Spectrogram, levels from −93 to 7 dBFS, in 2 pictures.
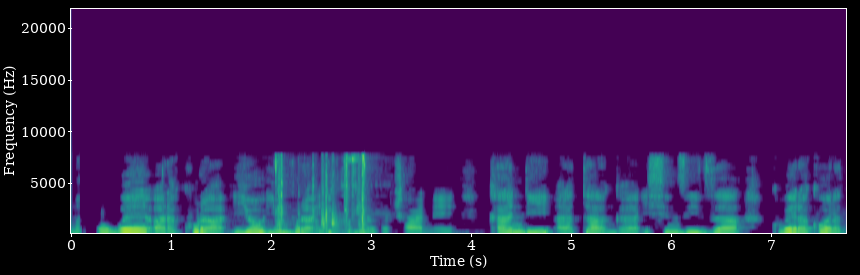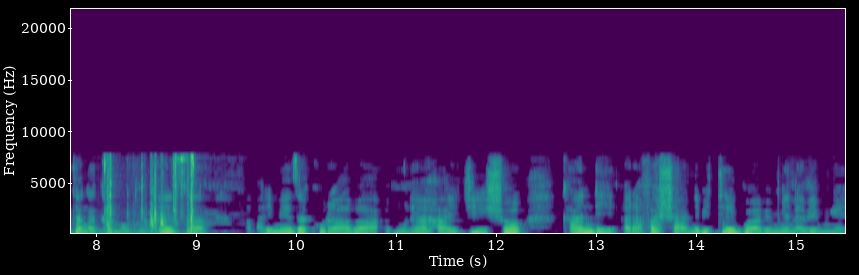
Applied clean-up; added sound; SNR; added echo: classical method Wiener filter.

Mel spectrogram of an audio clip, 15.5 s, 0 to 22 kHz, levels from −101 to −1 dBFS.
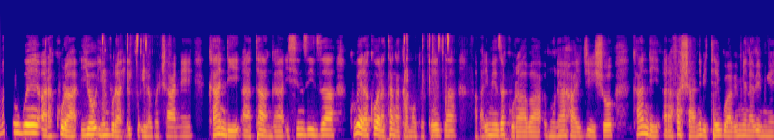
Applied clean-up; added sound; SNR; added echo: neural mask model Resemble Enhance denoiser.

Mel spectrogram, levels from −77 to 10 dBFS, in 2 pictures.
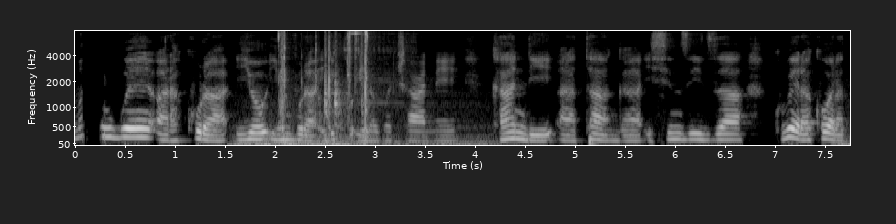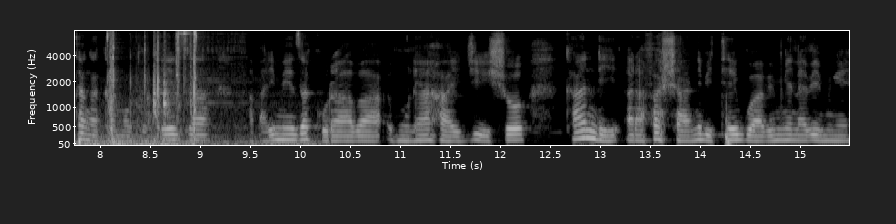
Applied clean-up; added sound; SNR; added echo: none; Coin (dropping); 5 dB; none.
